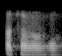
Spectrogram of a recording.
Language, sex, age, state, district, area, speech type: Odia, male, 45-60, Odisha, Sambalpur, rural, conversation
